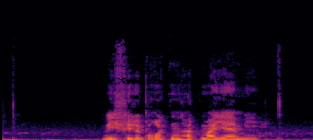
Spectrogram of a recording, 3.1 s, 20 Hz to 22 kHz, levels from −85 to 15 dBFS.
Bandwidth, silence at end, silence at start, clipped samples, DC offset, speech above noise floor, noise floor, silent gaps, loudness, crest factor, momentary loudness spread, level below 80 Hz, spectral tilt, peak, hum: 14 kHz; 0.2 s; 0.05 s; under 0.1%; under 0.1%; 21 dB; -40 dBFS; none; -20 LUFS; 16 dB; 17 LU; -36 dBFS; -7 dB/octave; -6 dBFS; none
